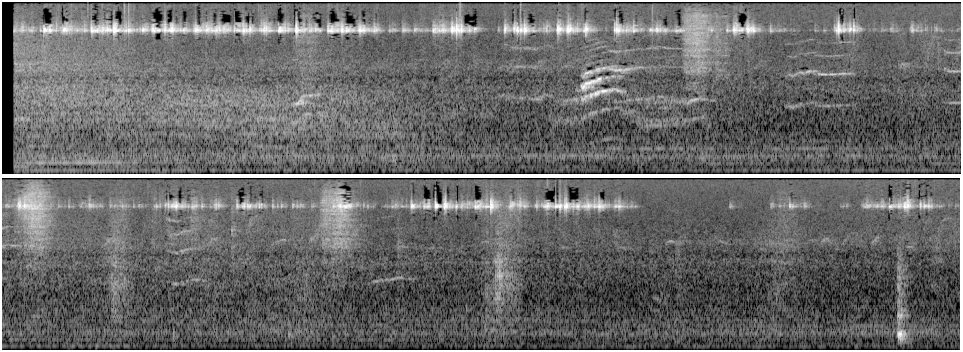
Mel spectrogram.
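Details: Playful young Ragdoll kittens, a May-born litter and a smaller March-born kitten, indoors. A short run of thin, high meows with wavering, stepped pitch comes near the middle, over a steady low hum, soft rustling and scattered clicks.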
